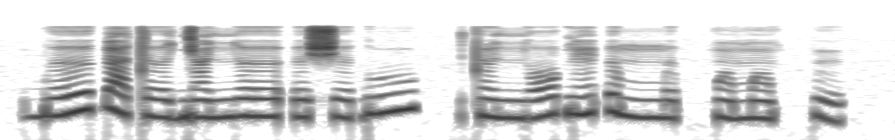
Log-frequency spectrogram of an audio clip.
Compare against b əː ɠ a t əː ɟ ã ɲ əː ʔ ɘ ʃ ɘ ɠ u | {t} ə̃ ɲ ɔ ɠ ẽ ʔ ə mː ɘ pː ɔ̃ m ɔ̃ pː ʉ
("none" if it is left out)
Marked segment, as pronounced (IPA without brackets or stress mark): t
